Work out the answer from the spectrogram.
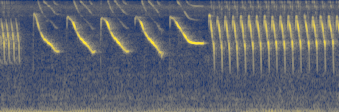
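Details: Canary in full song, used as a lure to get other canaries singing: a few slow falling whistled slurs, then a rapid, even buzzing trill of high notes.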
